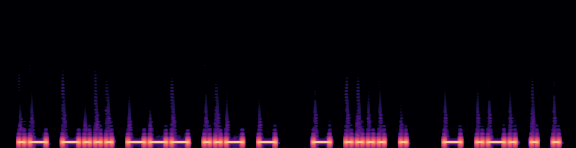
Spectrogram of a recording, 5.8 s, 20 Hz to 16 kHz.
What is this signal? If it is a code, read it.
Morse code, heard as a keyed tone, about 21 wpm, 700 Hz. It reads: ABOUT THE TREE
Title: Sentences from Top 1000 Words - Review Part 1 - 22wpm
